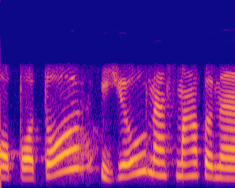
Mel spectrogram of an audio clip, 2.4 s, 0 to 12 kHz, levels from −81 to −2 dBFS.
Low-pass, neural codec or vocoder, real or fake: 10.8 kHz; none; real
